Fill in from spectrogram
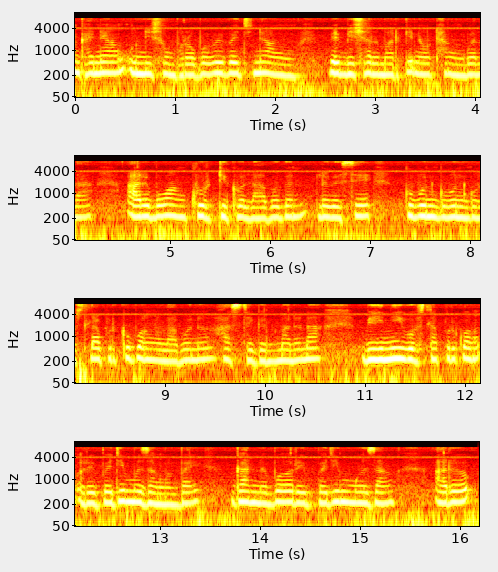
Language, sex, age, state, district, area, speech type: Bodo, male, 30-45, Assam, Chirang, rural, spontaneous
